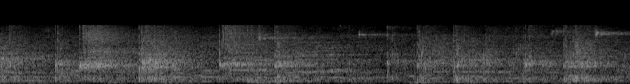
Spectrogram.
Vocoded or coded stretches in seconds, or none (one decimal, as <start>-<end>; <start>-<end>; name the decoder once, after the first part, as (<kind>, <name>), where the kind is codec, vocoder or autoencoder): 2.5-3.4 (vocoder, Vocos); 5.4-6.3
